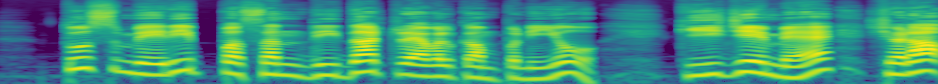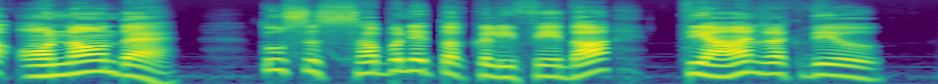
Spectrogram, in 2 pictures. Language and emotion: Dogri, happy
